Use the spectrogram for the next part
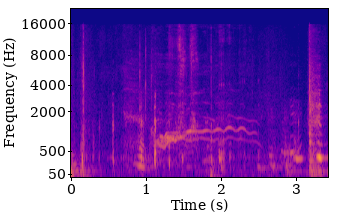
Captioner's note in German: Leises Lachen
